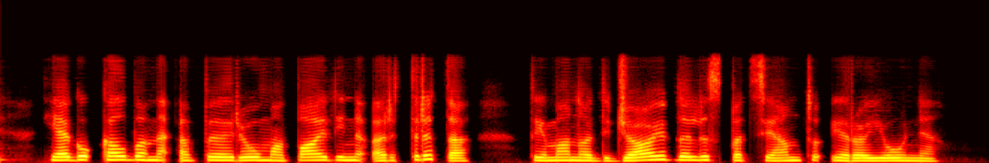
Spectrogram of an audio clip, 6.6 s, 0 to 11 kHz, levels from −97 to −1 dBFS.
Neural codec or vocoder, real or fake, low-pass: codec, 16 kHz, about 1 kbps, DyCAST, with the encoder's durations; fake; 7.2 kHz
